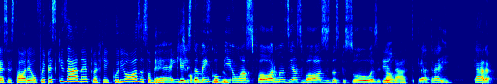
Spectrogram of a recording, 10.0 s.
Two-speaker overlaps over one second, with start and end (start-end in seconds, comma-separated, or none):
3.1-4.6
